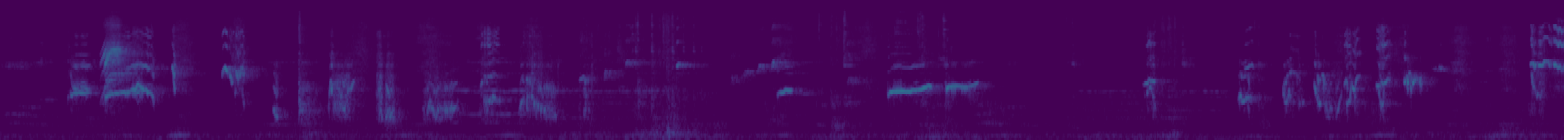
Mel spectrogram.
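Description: A Eurasian bullfinch sings a quiet, halting mix of creaky notes, soft twitters and a few clear piping whistles that slide upward, in short bursts with brief pauses.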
